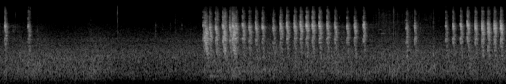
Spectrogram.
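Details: Sparrows coming to be fed, recorded 27 March 2022 on the way out: quiet background, then from about two seconds a dense run of sharp, high chirps, roughly four per second, with brief pauses.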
